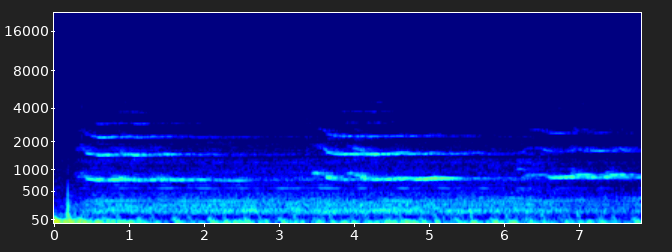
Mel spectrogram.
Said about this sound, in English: Roger Payne introduced us to the Symphony of the Sea back in 1970 with …. It became the most popular nature recording in history.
